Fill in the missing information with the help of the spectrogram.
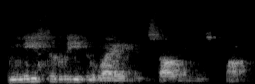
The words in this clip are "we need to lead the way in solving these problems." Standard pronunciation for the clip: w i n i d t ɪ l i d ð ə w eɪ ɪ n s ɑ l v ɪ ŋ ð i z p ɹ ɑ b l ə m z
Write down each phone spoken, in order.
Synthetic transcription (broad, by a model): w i n i d t ɪ l i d ð ə w eɪ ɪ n s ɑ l ɪ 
